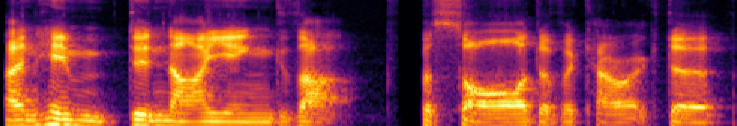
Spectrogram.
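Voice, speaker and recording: A man's voice: deep voice, steady tone, unhurried, pushed and bright, clear, resonant tone. A young man co-hosting a podcast in casual chat, with banter and some swearing. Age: young adult. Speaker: podcast co-host. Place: small bedroom at home.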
